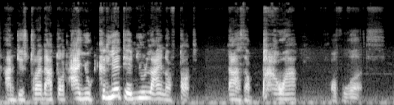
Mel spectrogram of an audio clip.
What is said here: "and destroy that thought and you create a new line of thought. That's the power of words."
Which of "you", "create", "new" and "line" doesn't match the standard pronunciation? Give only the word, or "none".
none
